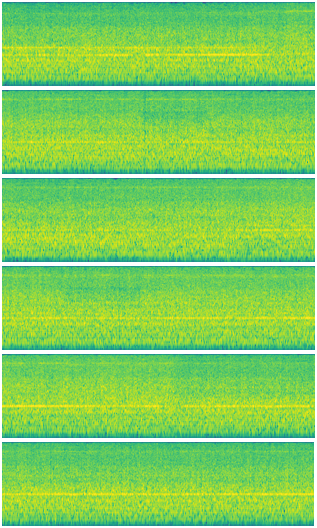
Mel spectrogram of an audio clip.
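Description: High-speed passenger ferry running at speed: a loud, steady drone of engines and rushing water from the wake and spray, with a thin steady high whine throughout.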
